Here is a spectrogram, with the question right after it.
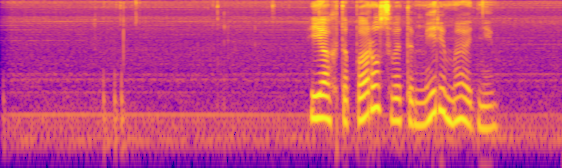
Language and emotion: Russian, neutral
